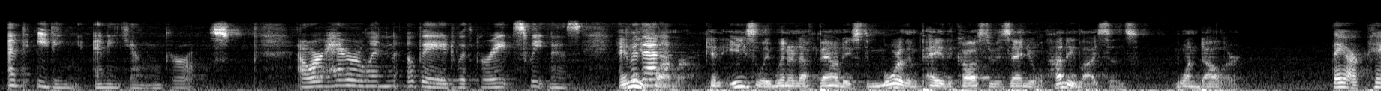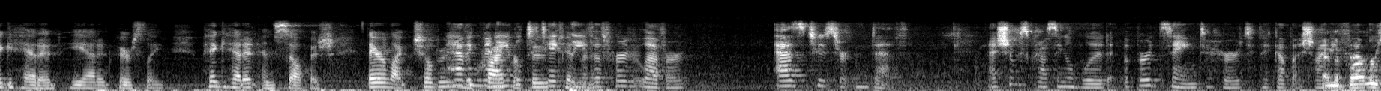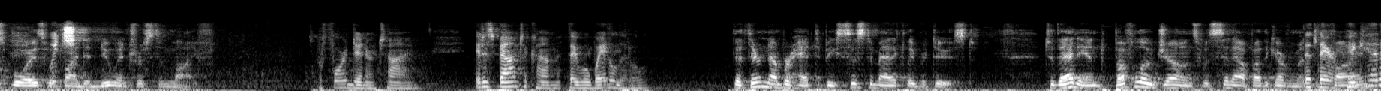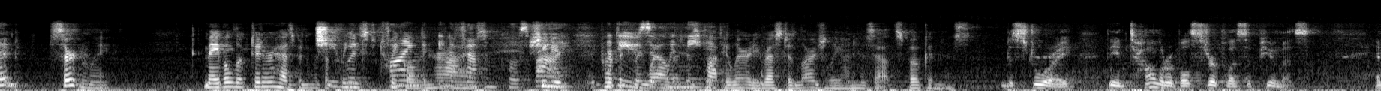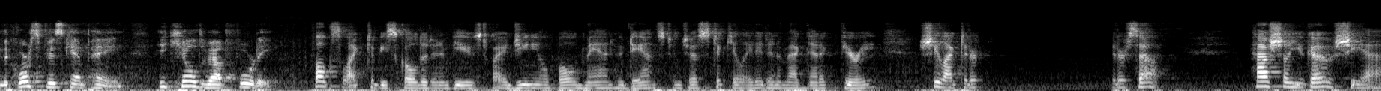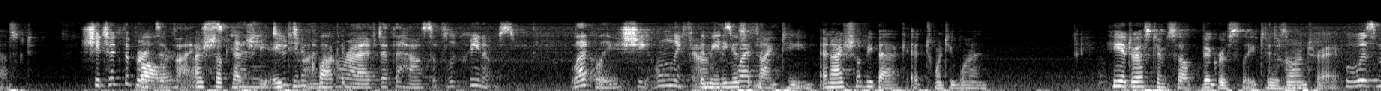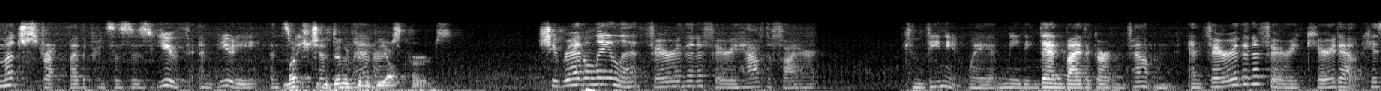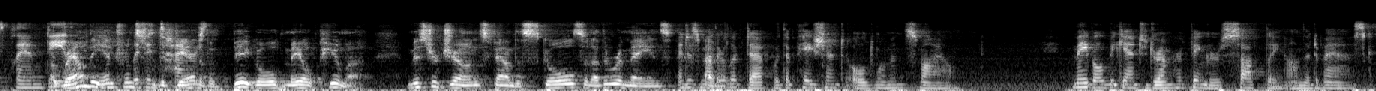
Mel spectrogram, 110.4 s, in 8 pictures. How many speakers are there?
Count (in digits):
3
